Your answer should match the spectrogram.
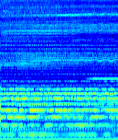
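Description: Unaccompanied voices holding one long sustained chord, steady and without words.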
